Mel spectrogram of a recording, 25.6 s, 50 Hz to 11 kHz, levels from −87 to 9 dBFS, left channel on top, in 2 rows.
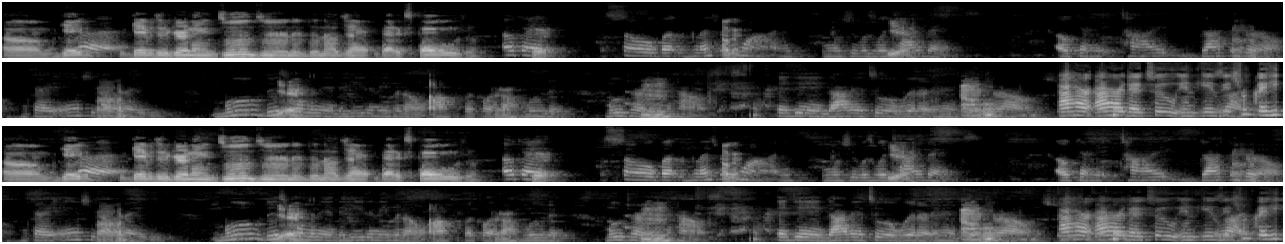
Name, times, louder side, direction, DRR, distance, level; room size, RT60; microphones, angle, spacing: voice 1, 0.0-0.9 1.3-4.8 5.3-5.4 7.2-7.4 8.9-9.1 13.8-14.1 15.6-15.8 17.7-17.9 19.2-19.5 22.4-22.8, right 1 dB, 10° right, 0.6 m, -24 dB
voice 2, 0.6-1.3 5.0-5.5 6.0-7.9 8.2-9.5 10.5-14.4 14.9-18.4 18.8-24.1 24.9-25.4, right 3 dB, 80° right, 1.8 m, -34 dB
voice 3, 23.4-25.6, left 5 dB, 75° left, 0.9 m, -25 dB
21.0 x 16.0 x 2.3 m
head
